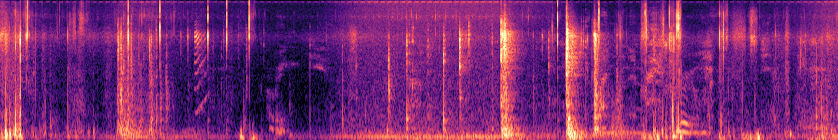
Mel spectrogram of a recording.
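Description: Handling noise from a handheld phone being carried around: scattered sharp knocks and rubbing against the microphone.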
